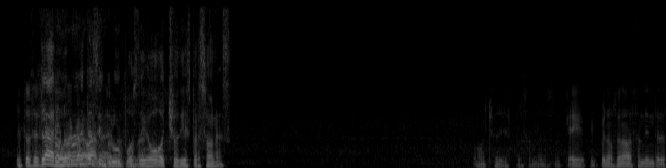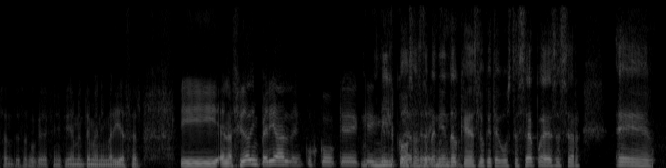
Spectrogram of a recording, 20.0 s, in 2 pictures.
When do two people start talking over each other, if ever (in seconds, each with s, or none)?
0.6 s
